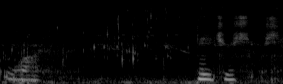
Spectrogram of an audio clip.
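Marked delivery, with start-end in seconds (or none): 2.3-2.8 soft whispered aside; whispering. Real, not acted. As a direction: whisper it to yourself. Unvoiced aside.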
